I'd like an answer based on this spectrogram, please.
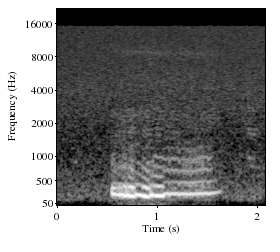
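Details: Sleeping cat indoors giving one low, buzzy, slightly wavering snore lasting about a second, which fades slowly before the room falls quiet.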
